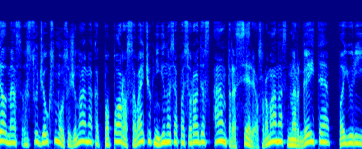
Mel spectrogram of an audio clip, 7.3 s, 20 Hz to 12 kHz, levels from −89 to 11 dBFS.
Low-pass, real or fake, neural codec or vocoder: 7.2 kHz; real; none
